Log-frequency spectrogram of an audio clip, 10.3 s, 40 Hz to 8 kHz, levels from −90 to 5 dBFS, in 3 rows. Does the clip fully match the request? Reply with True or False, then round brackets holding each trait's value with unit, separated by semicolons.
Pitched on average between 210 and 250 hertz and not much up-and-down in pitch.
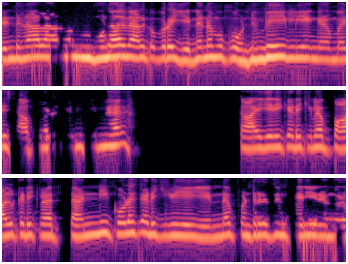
True (220 Hz; 2.1 semitones)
